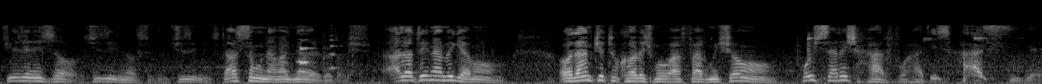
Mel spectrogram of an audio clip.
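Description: An actor playing a short-tempered middle-aged real-estate agent in a radio drama, brusque and quick to snap. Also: male voice, medium pitch, very animated, slight background noise, lightly acted. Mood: grumbling. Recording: dull lo-fi radio recording.

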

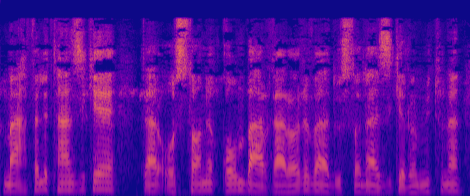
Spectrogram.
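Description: A man's voice: on the low side, flat delivery. A man hosting a radio talk show who speaks politely and courteously, with frequent thanks and praise for his guest. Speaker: radio host.

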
